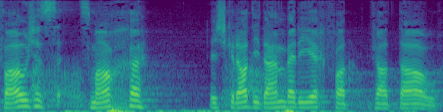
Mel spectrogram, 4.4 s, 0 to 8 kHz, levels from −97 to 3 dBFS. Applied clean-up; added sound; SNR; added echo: none; Growling; 7 dB; none.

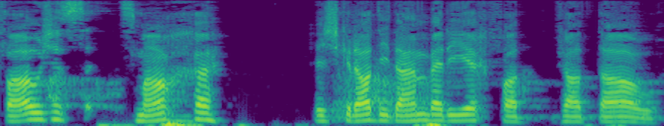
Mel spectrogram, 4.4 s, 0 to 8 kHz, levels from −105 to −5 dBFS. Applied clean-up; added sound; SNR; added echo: classical method Wiener filter.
